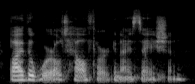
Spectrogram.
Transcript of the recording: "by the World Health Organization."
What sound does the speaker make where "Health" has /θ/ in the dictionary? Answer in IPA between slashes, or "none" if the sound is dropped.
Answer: /θ/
